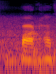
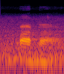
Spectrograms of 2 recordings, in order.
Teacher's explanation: মহাপ্রাণ থেকে অল্পপ্রাণ যদি হয় তাহলে সেটা হবে ক্ষীণায়ন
